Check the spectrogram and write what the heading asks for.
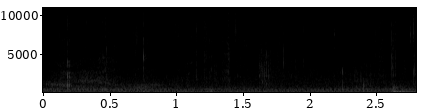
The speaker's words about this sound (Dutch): Ik neem even een slokje water.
